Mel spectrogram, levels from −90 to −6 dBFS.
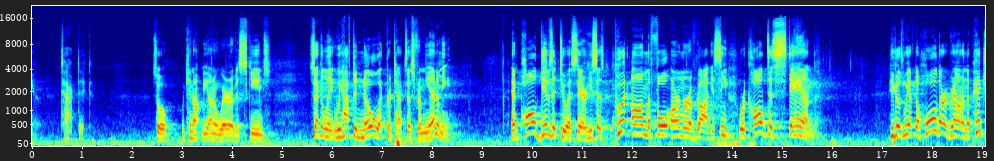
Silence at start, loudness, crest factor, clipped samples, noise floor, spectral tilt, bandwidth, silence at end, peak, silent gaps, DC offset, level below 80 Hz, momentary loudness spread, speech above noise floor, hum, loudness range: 0 s; -25 LUFS; 16 dB; under 0.1%; -52 dBFS; -4 dB/octave; 16.5 kHz; 0 s; -12 dBFS; none; under 0.1%; -44 dBFS; 12 LU; 27 dB; none; 4 LU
